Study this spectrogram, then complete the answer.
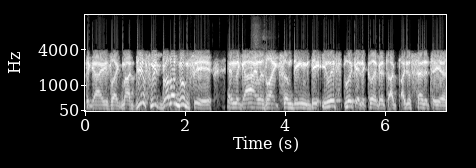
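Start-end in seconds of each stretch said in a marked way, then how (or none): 0.7-2.5 imitated animated eighties comedy-film delivery. Quoting a favorite movie line: imitating Eddie Murphy. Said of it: "Eddie Murphy started a movie called The Golden Child, and he walks in".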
